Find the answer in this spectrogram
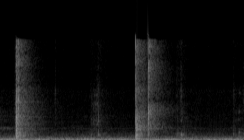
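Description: Sharp clicks of a TV power circuit board being pushed along the metal chassis into its mounting clips: one near the start and two in quick succession later on.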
